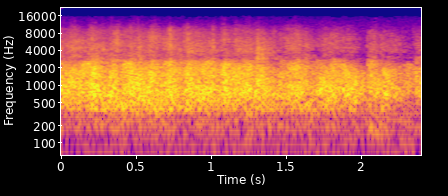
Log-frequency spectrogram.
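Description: Audience applauding, the clapping beginning to ease off near the end.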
